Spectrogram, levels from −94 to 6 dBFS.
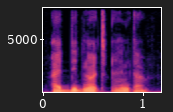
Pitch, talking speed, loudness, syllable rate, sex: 105 Hz, 200 wpm, -17 LUFS, 5.3 syllables/s, male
